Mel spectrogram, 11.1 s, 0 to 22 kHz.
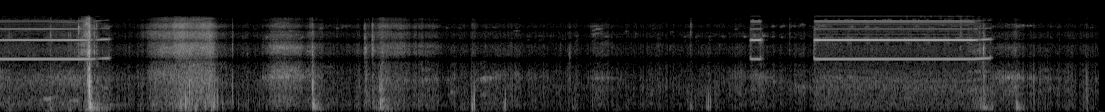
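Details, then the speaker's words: VW Crafter (same as Mercedes Sprinter) after filing the gear selector so it no longer pushes the reverse sensor: short high beeps then a steady tone of nearly two seconds when reverse engages; 2nd-to-1st shifts no longer trigger it; normal. "Now, moment of truth there, into reverse, beep beep beep, yep, from second to first, second, slowly to first, second."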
